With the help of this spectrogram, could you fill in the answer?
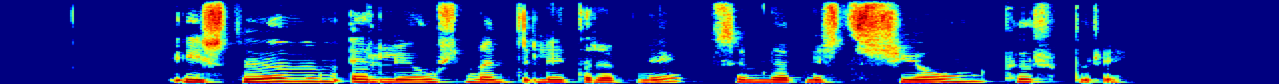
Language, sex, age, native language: Icelandic, female, 30-39, Icelandic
